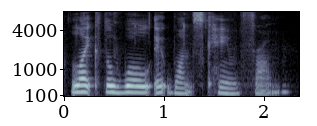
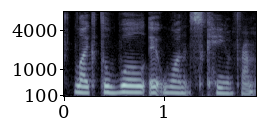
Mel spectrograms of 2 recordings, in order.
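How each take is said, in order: First: The line ends with extra emphasis. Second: The line ends without extra emphasis. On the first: The speaker calls it right. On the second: The speaker calls it wrong.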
